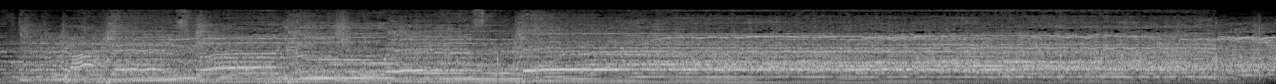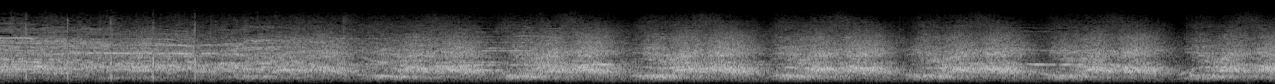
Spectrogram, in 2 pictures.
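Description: A large crowd at a Donald Trump rally in New Hampshire roars and cheers loudly over booming music, then the music drops away and the crowd keeps cheering and chanting in a steady, rhythmic pulse.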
